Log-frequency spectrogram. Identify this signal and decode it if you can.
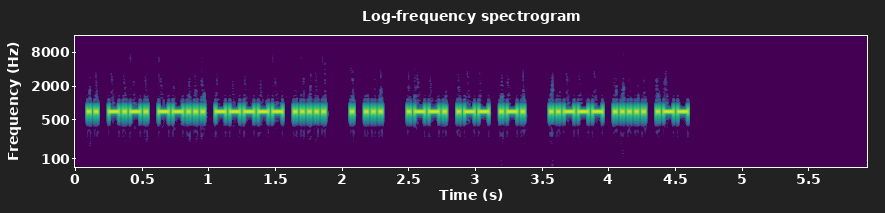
Morse code, heard as a keyed tone, about 46 wpm, 700 Hz. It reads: IC705 ES PWR 25W
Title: Practice QSO - Exchange 2 - Info - 45wpm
